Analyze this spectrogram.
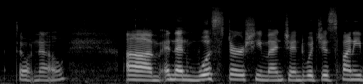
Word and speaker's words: Worcester: I know that that that's a um but in seriously in Massachusetts we pronounce it Worcester. And some other places I think pronounce it Warchester.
